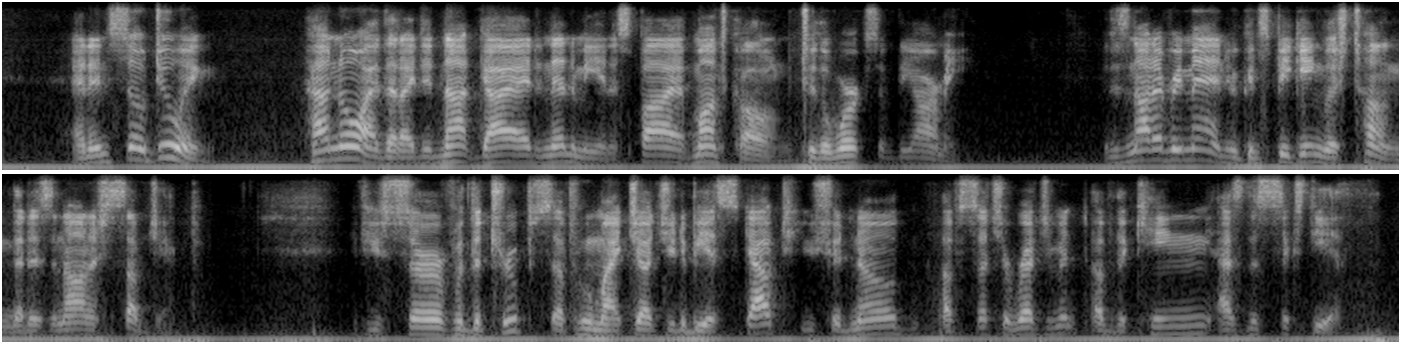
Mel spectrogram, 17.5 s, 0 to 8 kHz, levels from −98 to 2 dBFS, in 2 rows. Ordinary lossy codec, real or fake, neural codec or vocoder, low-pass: Opus, 32 kbps; real; none; 7.2 kHz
